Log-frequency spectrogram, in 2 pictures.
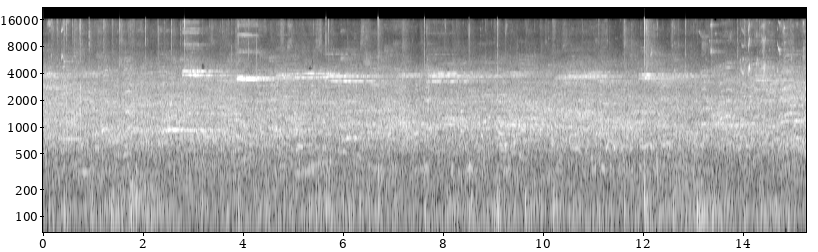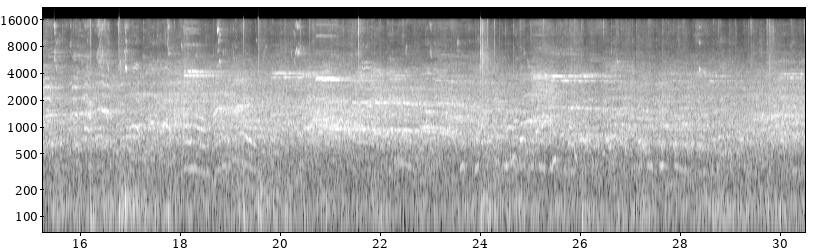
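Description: Volleyball being played in a large, echoing tournament hall: a steady din of many voices from spectators and players, with the sharp smacks of the ball being served, passed and spiked during a rally. Short high-pitched tones come and go over the din.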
